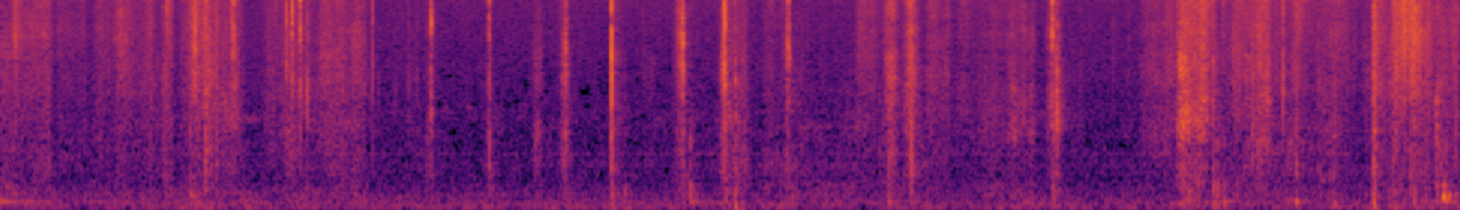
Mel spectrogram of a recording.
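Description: Sheets of paper from a mail package are flipped through by hand, giving crisp, irregular rustles and sharp snapping flicks close to the listener, with no voices.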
